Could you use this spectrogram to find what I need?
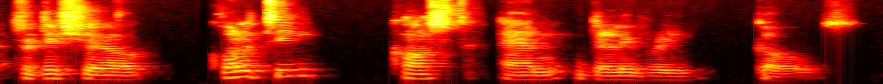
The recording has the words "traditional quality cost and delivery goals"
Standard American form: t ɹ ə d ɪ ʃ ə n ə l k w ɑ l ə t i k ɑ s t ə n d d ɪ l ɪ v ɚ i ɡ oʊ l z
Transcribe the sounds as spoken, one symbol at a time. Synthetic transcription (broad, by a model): t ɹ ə d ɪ ʃ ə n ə l k w ɑ l ə t i k ɑ s t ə n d d ɪ l ɪ v ɚ i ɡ oʊ l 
